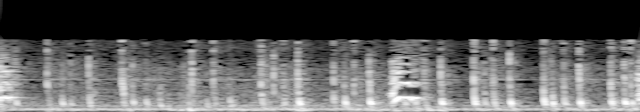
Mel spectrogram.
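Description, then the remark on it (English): A dog gives a short bark or yelp partway through, set against a steady rush of rapid clicking and clattering as a man on horseback gallops furiously along a hard road across a moor on a still January afternoon. No one speaks. “First the dog, and then a man on horseback, galloping furiously.”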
